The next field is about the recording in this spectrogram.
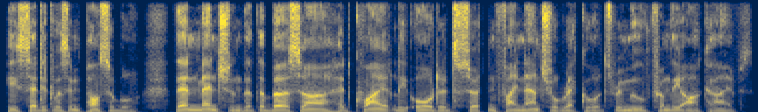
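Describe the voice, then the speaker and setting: A man playing a weary, introspective police detective, narrating a crime drama in the first person with reflective, literary, measured phrasing. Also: low voice, no echo, clean studio sound. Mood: brooding, reflective.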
